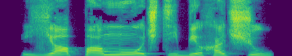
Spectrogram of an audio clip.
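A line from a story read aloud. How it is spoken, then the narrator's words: Hiss through teeth. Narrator (Russian): Прошипел сквозь зубы Дарек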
